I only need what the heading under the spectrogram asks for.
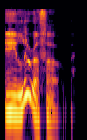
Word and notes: ailurophobe: British English

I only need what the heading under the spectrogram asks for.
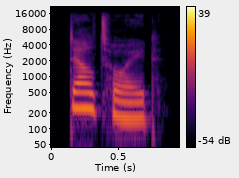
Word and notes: deltoid: American English

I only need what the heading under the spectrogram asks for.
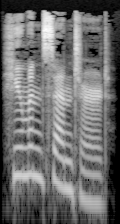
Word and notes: human-centered: American English

